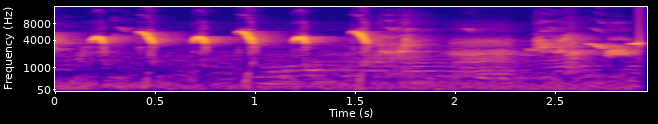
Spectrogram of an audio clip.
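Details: Six piercing, high chips at even, quick intervals from a plain-throated sunbird singing energetically in wiceh style, followed by fainter scratchy twittering.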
